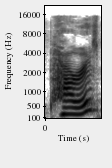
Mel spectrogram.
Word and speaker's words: PVRIS: I think it's Paris, but they spell it P-V-R-I-S.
